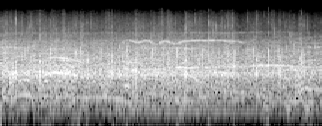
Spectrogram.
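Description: Large stadium crowd applauding and cheering: a steady wash of clapping with high shouts rising over it.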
